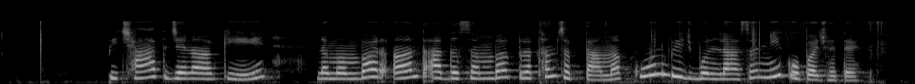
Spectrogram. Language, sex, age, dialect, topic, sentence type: Maithili, female, 31-35, Angika, agriculture, question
